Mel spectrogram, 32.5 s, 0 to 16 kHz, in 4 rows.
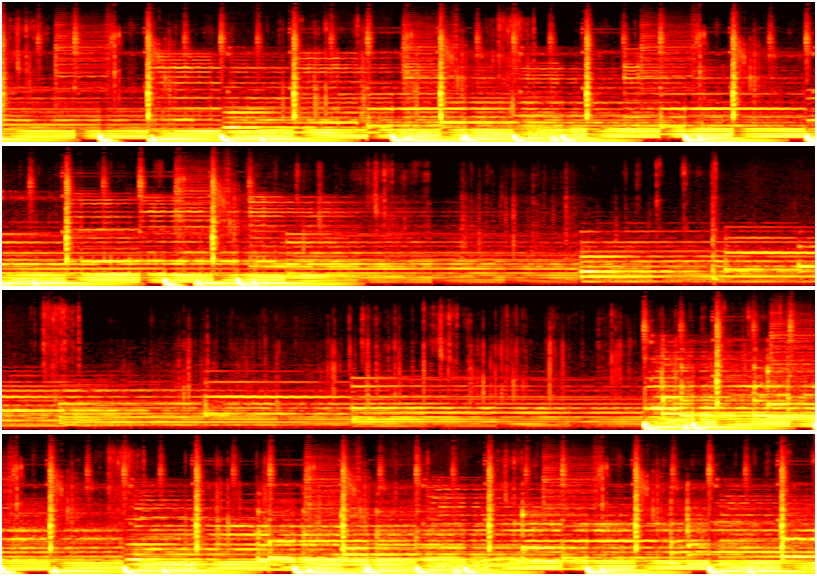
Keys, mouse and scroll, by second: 0.2 ctrl+click, 0.9 f, 1.3 shift+click, 1.5 middle click, 1.9 KP_1, 2.5 e, 3.3 scroll up 1, 3.5 shift+middle click, 3.6-4.1 shift+scroll down 1, 4.1 z, 5.3 r, 5.9 ctrl+click, 6.3 r, 6.9 ctrl+click, 7.5 shift+click, 8.0 right click, 9.2 middle click, 12.6 middle click, 16.2 middle click, 17.8 middle click, 31.5 scroll up 1, 31.7 shift+middle click, 31.9 shift+middle click.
